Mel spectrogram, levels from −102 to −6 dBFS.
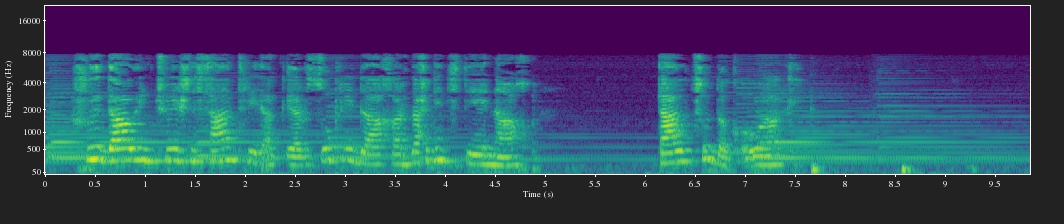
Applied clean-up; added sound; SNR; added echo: none; Harp; 14 dB; reverberation time 0.2 s.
